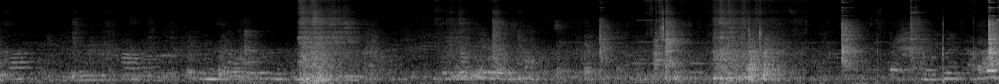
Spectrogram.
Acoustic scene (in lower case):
cafe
